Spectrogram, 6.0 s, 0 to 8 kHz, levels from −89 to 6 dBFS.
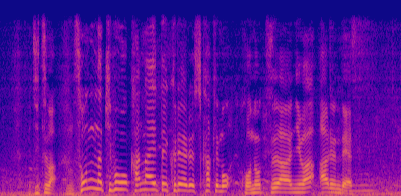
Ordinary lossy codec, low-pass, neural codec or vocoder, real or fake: none; 7.2 kHz; autoencoder, 48 kHz, 128 numbers a frame, DAC-VAE, trained on Japanese speech; fake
